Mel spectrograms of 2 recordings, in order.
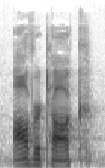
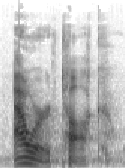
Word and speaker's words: Abhartach: It's spelled with B's, and it's spelled A-B-H-A-R-T-A-C-H. From what I can tell online, it's pronounced Avertok, but I've also seen that it was pronounced Our Talk or Our Tog.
